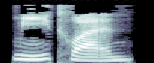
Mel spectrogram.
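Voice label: "谜团", Mandarin Chinese; hsk; chinese flashcards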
